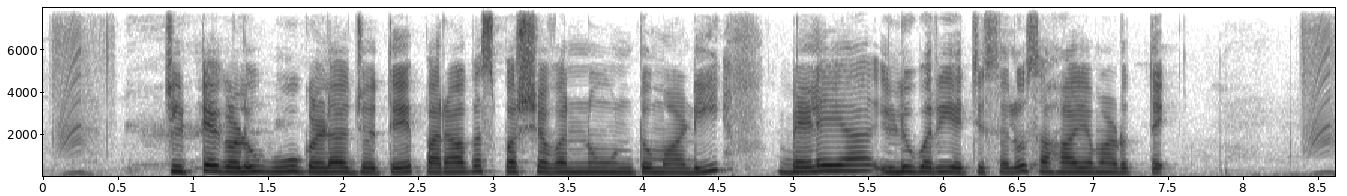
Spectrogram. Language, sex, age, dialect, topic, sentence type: Kannada, female, 25-30, Mysore Kannada, agriculture, statement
